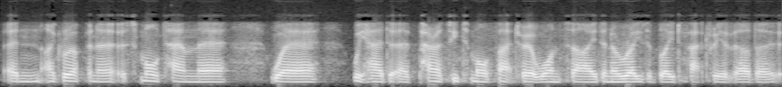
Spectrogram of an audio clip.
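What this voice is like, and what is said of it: Northern English accent. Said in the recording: “as you can tell from my accent, I'm from England, from a place in the north of England”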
